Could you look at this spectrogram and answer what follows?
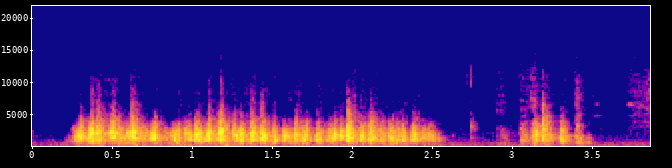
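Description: A sheet of thick 32-pound paper is shaken close by in two bursts, a long rattling flutter and then a shorter one, somewhat fuller in tone, with no talking.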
